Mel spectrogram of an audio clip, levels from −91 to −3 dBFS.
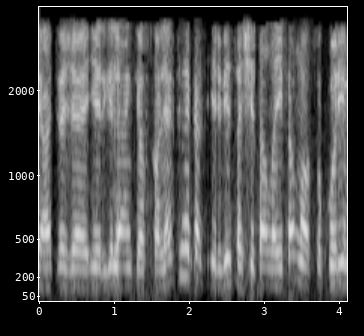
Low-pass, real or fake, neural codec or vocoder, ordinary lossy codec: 3.6 kHz; real; none; MP3, 24 kbps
